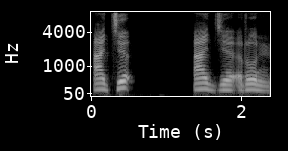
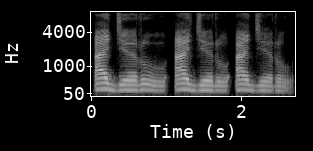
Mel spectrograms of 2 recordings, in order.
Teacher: Jim sukun jangan sampai ada tambahan Hamzah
